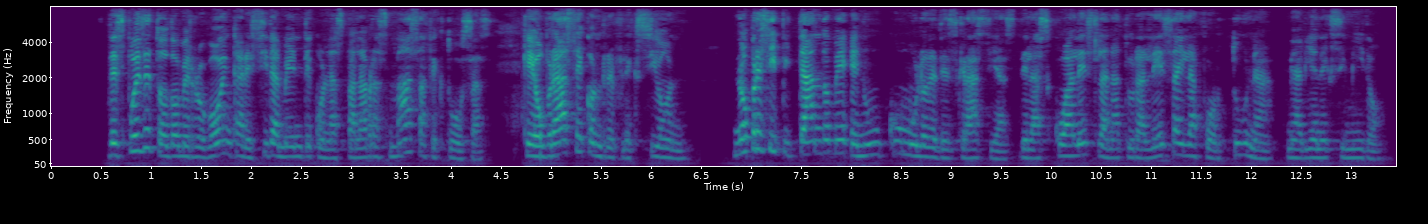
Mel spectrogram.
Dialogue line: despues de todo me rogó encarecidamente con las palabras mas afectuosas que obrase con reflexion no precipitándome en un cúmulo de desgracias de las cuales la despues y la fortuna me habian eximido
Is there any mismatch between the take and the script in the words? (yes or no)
yes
